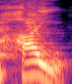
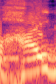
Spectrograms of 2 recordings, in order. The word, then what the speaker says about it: high: क्या रहता है GH का उच्चारण नहीं होता है।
